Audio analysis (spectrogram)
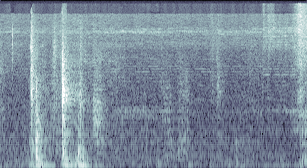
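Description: Push and pull doors of a mechanical room in a tiny house, giving two quick close knocks and a soft rattle as they are handled, then quiet room tone.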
